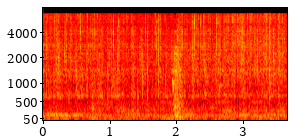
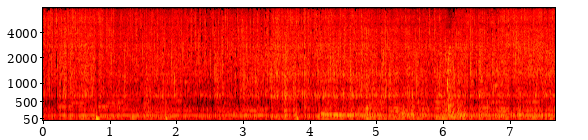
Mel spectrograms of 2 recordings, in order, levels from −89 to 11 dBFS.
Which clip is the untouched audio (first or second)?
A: second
